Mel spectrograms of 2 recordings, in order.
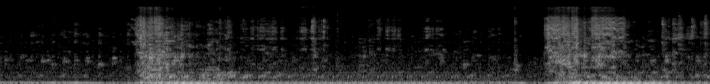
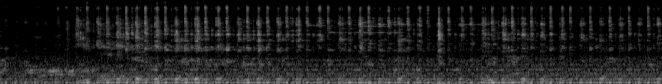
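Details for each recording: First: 1978 Chevy K10, 305 cu in small-block V8, reassembled with inline fuel filter; deep, even idle with two throttle blips settling smoothly, no stumble or miss, running right; thermostat possibly sticking. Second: 1978 Chevy K10, 305 V8, idle after fixing a vacuum leak with a temporary line: valve tick gone, valvetrain good, but idle still rough and loping, two to three pulses per second; timing seems far advanced.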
